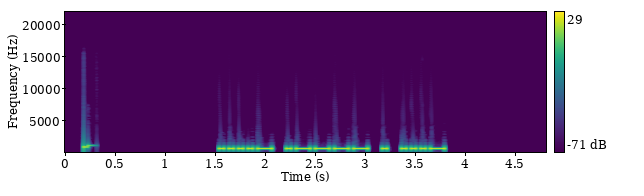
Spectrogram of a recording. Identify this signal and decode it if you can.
Morse code, heard as a keyed tone, about 25 wpm, 700 Hz. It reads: 41EV
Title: Four Challenging Letter-Number Combinations 25wpm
